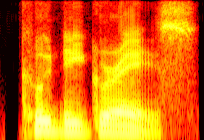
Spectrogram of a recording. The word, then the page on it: coup de grâce: American English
